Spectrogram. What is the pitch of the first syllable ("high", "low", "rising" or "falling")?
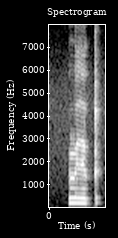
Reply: low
